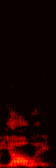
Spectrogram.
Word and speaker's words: Yahweh: And then there's the actual name of God, which is would be pronounced something along the lines of Yahweh.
